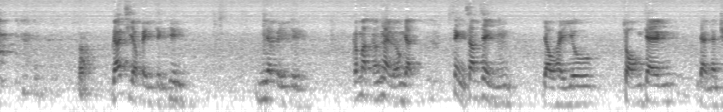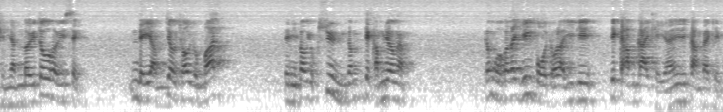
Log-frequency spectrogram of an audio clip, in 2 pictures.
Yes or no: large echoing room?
yes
